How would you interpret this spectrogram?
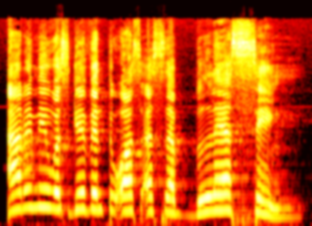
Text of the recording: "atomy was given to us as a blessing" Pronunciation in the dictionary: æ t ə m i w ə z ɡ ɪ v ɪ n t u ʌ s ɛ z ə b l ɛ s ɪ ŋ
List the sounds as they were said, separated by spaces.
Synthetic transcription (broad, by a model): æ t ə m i w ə s ɡ ɪ v ɪ n t u ʌ s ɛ s ə b l ɛ s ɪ ŋ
